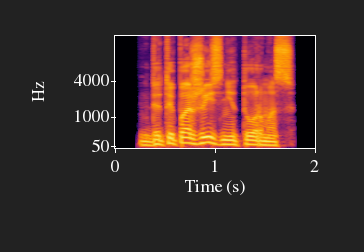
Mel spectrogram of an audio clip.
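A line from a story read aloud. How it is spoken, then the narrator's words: Grumbled. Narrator (Russian): Буркнул я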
